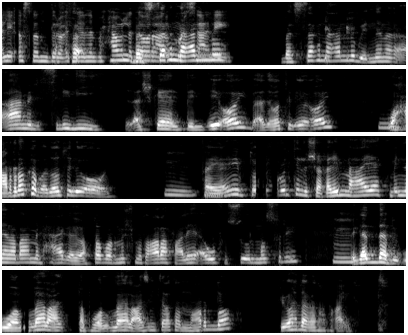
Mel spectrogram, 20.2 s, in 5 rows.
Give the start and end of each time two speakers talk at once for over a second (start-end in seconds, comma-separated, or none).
0.6-2.3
